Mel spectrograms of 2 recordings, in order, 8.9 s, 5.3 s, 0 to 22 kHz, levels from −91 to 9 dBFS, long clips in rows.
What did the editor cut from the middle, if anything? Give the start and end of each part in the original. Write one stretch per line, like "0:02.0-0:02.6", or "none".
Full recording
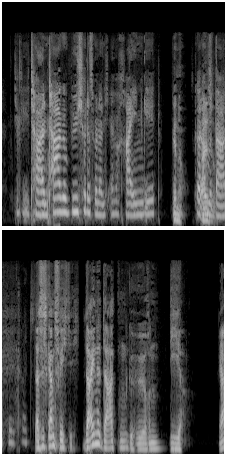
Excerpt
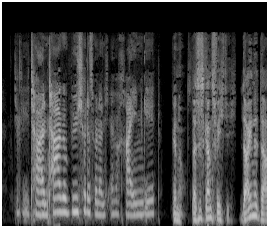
0:03.7-0:05.0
